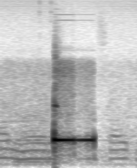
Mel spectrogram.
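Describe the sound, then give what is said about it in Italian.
A single loud electronic telephone tone, like a dropped-call beep, cuts in for under half a second as a phone call to a director's phone is lost, with faint voices murmuring before and after it. “Ecco, abbiamo, abbiamo perso adesso lo recuperiamo. qualcosa al telefono del direttore, lo recuperiamo subito”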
